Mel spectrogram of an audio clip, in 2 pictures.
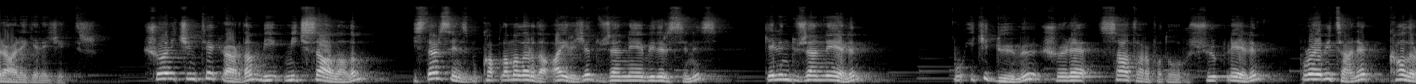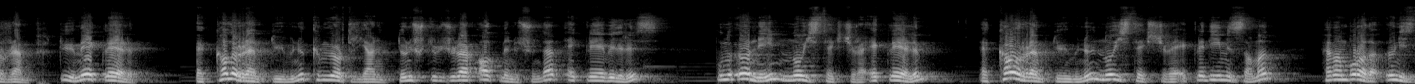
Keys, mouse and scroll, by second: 8.4-8.9 middle drag, 9.4 click, 10.5-11.6 drag, 12.2 middle click, 12.8 click.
